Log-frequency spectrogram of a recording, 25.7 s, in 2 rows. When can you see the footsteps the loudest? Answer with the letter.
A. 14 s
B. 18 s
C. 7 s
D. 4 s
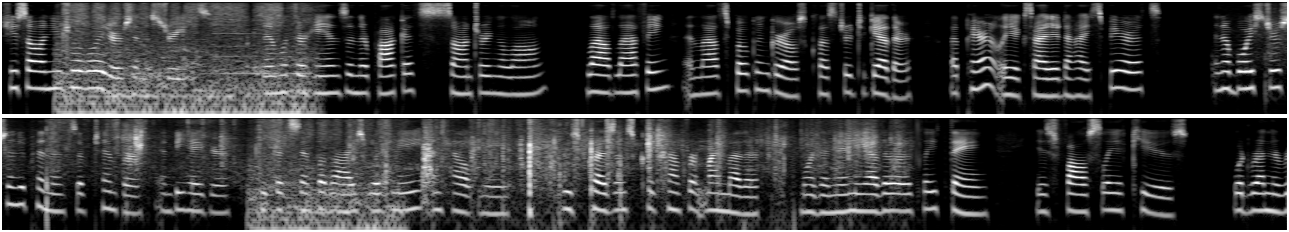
B.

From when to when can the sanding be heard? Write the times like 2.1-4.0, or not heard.
0.5-3.2, 15.2-16.9.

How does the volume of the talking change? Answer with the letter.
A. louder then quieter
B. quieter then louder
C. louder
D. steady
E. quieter
D.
